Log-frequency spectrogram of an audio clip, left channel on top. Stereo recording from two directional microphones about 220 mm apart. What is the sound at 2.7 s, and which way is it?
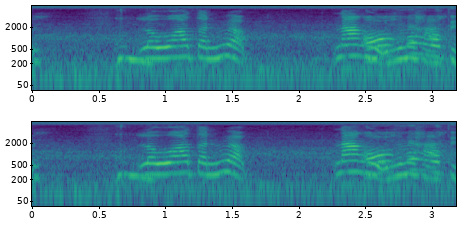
Speech, centre (ahead or behind).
